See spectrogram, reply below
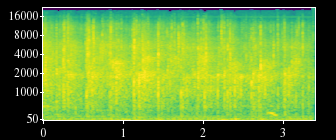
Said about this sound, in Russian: Аплодисменты, да.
